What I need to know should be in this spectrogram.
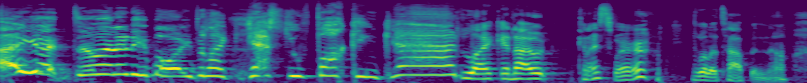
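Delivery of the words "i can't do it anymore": acted very high, loud, tearful crying voice. Retelling how she cried while he trained her, imitating own past crying. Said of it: "like just crying".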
